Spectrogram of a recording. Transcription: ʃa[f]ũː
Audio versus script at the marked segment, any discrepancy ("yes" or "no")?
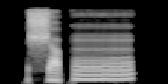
yes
